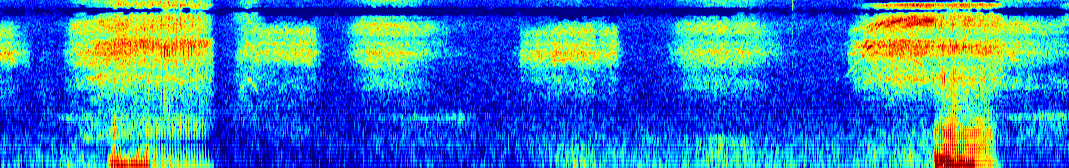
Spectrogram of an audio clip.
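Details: Sleeping dog: two deep, rattling snores separated by soft, hissing breaths; snoring.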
